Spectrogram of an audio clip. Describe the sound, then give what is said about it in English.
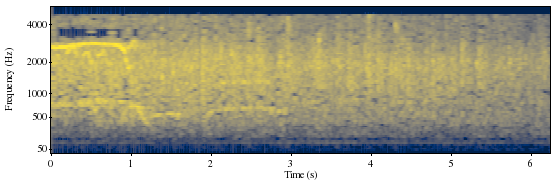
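A crowd breaks into sustained applause for the speaker's wife, a dense wash of many hands clapping at once, loud at first and then easing slightly while holding steady throughout. “But you need to applaud my wife for putting up with me.”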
